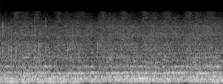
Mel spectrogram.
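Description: Instrumental program music for a pairs free skate, playing over the rink's sound system, with held notes.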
